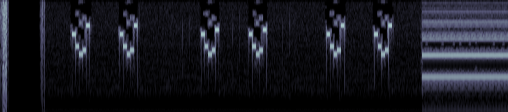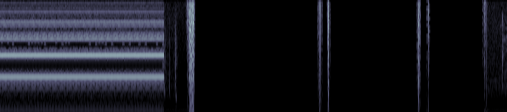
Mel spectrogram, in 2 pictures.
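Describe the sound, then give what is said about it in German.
Fire brigade radio dispatch alarm tones from the Jena control centre, triggered manually using the old pulse: a run of short electronic beeps in quick pairs, then a loud, steady, buzzy tone held for about five seconds, followed by a few sharp radio clicks. No talking. “Leitstelle Jena mit Alarmierung.”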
